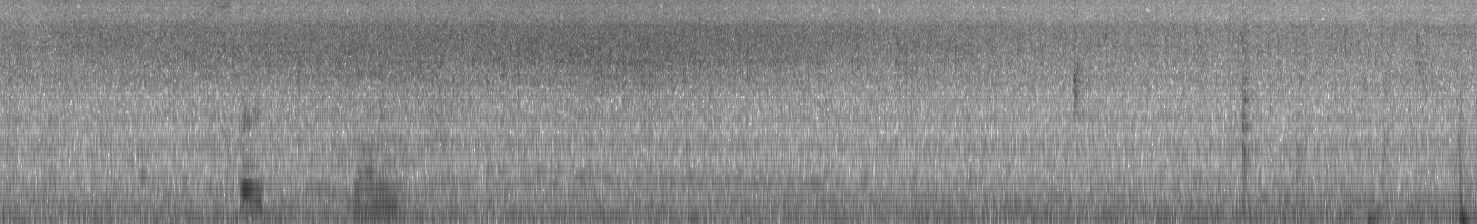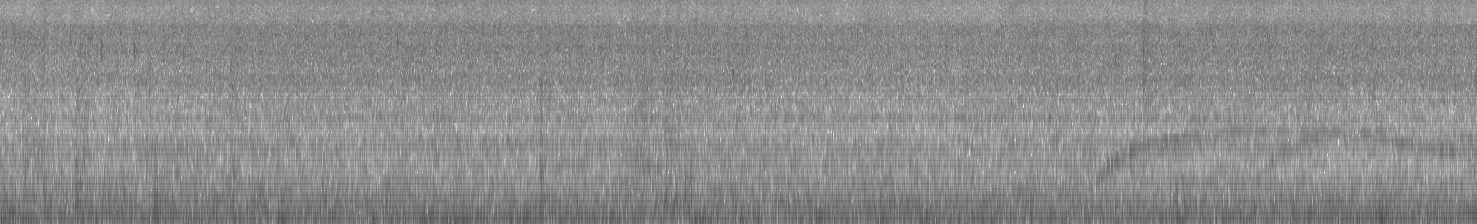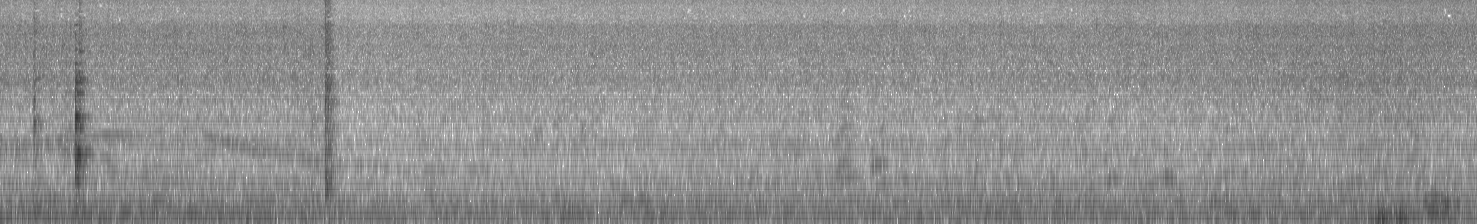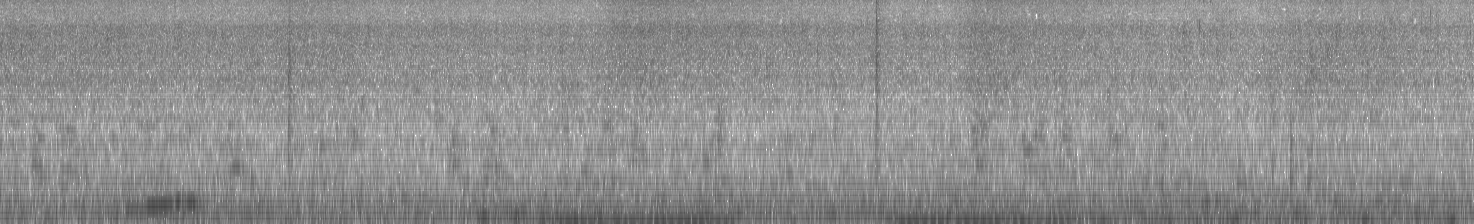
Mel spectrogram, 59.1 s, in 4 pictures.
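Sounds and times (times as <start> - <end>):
food sizzling in hot oil: 0.0 - 59.0
distant siren wailing: 18.6 - 35.2, 43.0 - 44.6, 45.4 - 59.0.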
